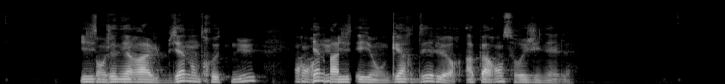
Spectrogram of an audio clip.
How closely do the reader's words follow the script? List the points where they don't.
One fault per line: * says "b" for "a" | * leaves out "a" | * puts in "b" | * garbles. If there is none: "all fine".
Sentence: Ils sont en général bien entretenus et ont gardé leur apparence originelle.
* leaves out "sont"
* garbles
